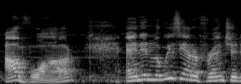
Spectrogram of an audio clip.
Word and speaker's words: avoir: french you it's pronounced avoir and in louisiana french and in old acadian french as well sometimes that v sound gets dropped and becomes something like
